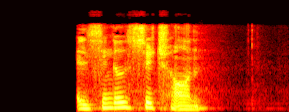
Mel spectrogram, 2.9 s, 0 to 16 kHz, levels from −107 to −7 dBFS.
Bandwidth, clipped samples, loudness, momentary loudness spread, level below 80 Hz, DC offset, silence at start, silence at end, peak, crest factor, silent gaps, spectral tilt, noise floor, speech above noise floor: 7.4 kHz; under 0.1%; -21 LUFS; 12 LU; -60 dBFS; under 0.1%; 0.8 s; 0.85 s; -4 dBFS; 20 dB; none; -3.5 dB/octave; -59 dBFS; 37 dB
